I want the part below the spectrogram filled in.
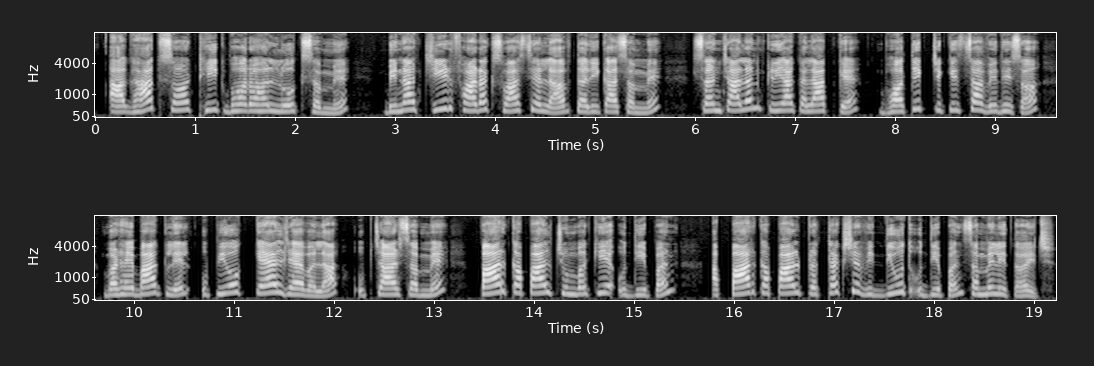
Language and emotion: Maithili, neutral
